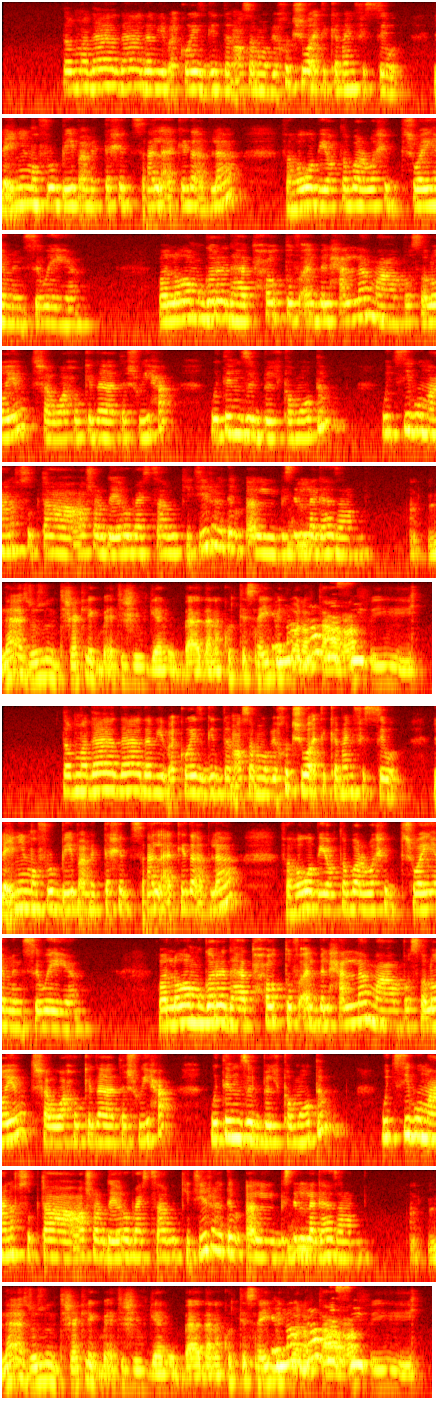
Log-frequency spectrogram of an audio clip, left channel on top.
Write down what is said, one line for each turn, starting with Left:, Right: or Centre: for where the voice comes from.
Right: طب ما ده ده ده بيبقى كويس جدا اصلا وما بياخدش وقت كمان في السوى لان المفروض بيبقى متاخد سلقة كده قبلها فهو بيعتبر واخد شوية من سوية فاللي هو مجرد هتحطه في قلب الحلة مع بصلاية تشوحه كده تشويحة وتنزل بالطماطم وتسيبه مع نفسه بتاع عشر دقايق ربع ساعة بالكتير هتبقى البسلة
Centre: ل-
Right: جاهزة معاك
Centre: لا يا زوزو انت شكلك بقيتي شيف جامد بقى ده انا كنت سايبك
Right: الموضوع
Centre: ولا بتعرفي
Right: بسيط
